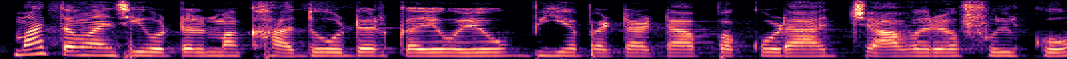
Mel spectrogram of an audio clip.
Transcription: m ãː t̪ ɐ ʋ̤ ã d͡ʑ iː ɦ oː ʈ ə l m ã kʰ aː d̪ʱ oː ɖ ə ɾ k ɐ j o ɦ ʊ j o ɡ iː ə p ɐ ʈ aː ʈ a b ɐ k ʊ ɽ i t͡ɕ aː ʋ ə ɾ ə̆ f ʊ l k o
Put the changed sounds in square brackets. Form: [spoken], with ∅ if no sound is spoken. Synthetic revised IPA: m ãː t̪ ɐ ʋ̤ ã d͡ʑ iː ɦ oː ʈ ə l m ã kʰ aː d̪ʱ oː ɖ ə ɾ k ɐ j o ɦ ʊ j o [b] iː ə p ɐ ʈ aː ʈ a [p] ɐ k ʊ ɽ [a] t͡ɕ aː ʋ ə ɾ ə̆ f ʊ l k o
